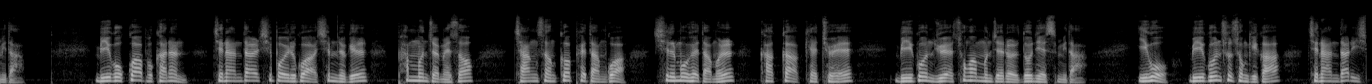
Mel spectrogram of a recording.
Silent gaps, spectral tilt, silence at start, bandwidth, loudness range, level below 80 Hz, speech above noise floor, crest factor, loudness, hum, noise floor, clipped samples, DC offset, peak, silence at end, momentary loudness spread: none; -6 dB/octave; 0 s; 10.5 kHz; 1 LU; -58 dBFS; 30 dB; 20 dB; -25 LUFS; none; -55 dBFS; under 0.1%; under 0.1%; -6 dBFS; 0.05 s; 9 LU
